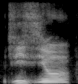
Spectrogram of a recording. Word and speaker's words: vision: And we have that zion sound once more, because remember what we said in a lesson earlier, when an S comes between two vowels, it gives you a Z sound.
